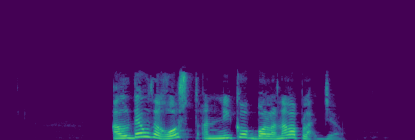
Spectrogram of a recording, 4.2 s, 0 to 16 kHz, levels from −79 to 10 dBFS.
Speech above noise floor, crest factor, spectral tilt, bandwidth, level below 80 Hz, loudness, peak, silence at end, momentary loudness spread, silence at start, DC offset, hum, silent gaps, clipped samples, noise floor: 58 dB; 16 dB; -3 dB/octave; 8.2 kHz; -68 dBFS; -16 LUFS; -2 dBFS; 0.8 s; 10 LU; 1.1 s; under 0.1%; none; none; under 0.1%; -74 dBFS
